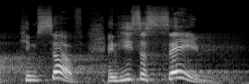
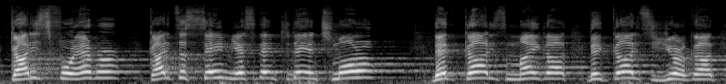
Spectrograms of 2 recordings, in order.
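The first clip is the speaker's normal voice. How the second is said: rising preaching; 6 semitones higher than usual. Acted. Preacher to the congregation on God's faithfulness, building proclamation.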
